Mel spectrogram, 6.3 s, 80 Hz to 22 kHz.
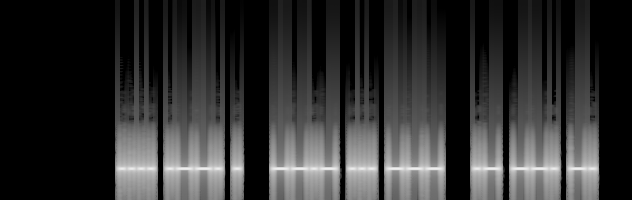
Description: Morse code, heard as a keyed tone, about 25 wpm, 700 Hz. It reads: HPE QSO AGN
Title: Common QSO Phrases 25wpm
